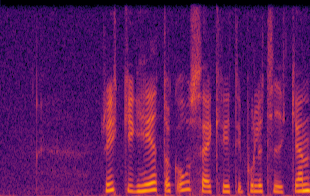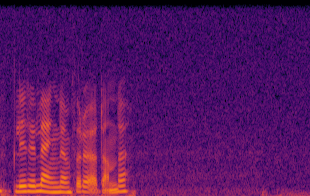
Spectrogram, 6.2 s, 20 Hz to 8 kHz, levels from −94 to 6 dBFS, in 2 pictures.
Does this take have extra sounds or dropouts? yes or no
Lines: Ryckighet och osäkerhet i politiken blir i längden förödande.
no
